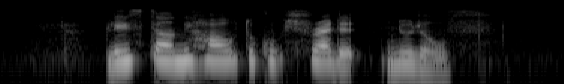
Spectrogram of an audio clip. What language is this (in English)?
English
